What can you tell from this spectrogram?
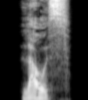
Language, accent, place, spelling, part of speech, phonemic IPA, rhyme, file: German, Germany, Berlin, Laus, noun, /laʊ̯s/, -aʊ̯s, De-Laus.ogg
- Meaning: louse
